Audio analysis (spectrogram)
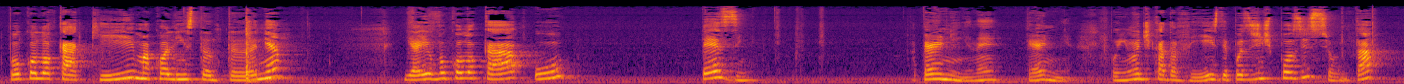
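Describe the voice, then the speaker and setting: A woman's voice: on the high side, fairly bright tone, slight background noise. A middle-aged woman, hosting a live craft tutorial in a chatty, affectionate way and greeting viewers by name. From Brazil.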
